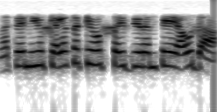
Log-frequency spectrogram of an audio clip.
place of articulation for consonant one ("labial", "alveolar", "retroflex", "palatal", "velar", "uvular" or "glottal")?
labial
